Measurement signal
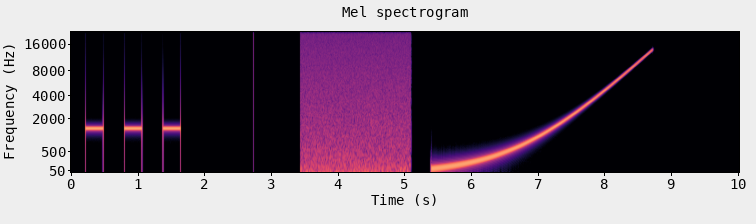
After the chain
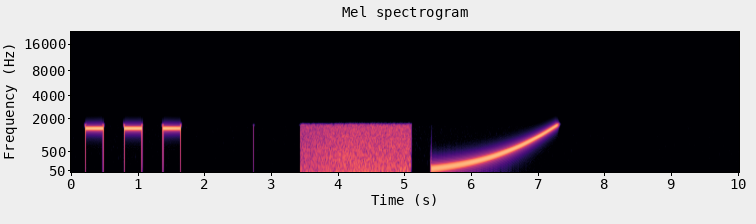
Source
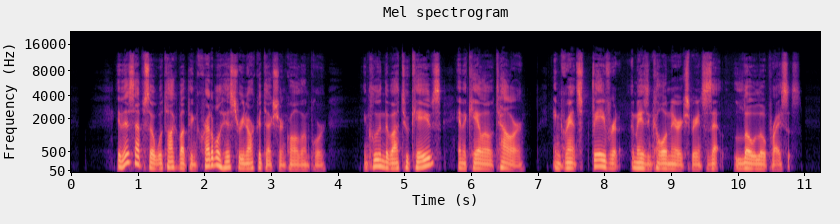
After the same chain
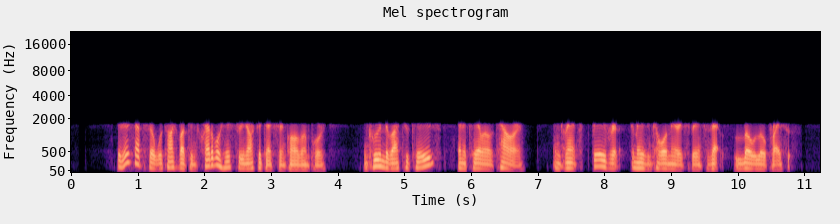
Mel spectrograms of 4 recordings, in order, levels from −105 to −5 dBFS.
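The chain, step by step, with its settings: vocal rider within 4 dB 0.5 s; brick-wall FIR low-pass 1600 Hz; low shelf 170 Hz -7 dB; gain +5.5 dB

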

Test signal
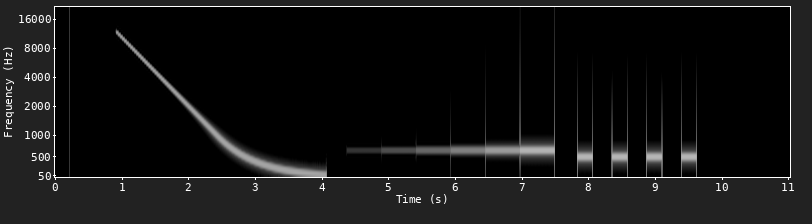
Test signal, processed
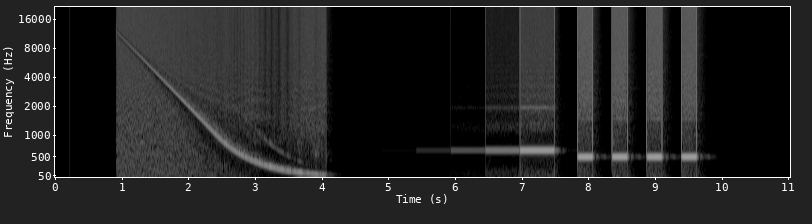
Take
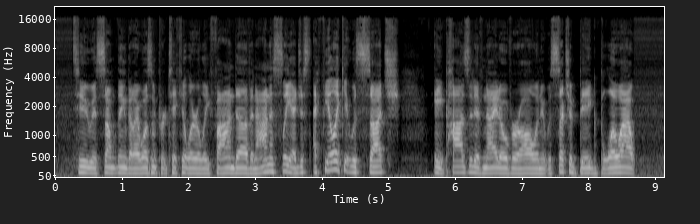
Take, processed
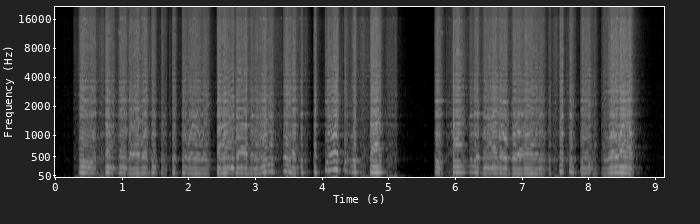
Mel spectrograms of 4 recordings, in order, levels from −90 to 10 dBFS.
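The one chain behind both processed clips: spectral whitening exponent 0.1; two-slope reverb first 0.59 s, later 1.6 s, from -27 dB, DRR 9.5 dB; power-law curve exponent 1.4; gain -2.5 dB

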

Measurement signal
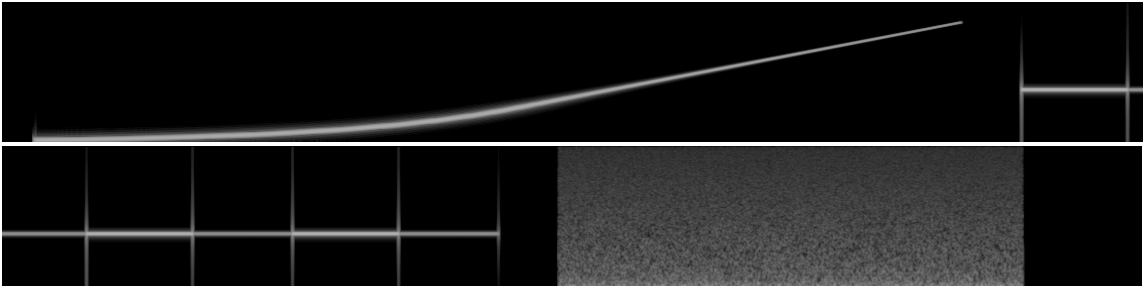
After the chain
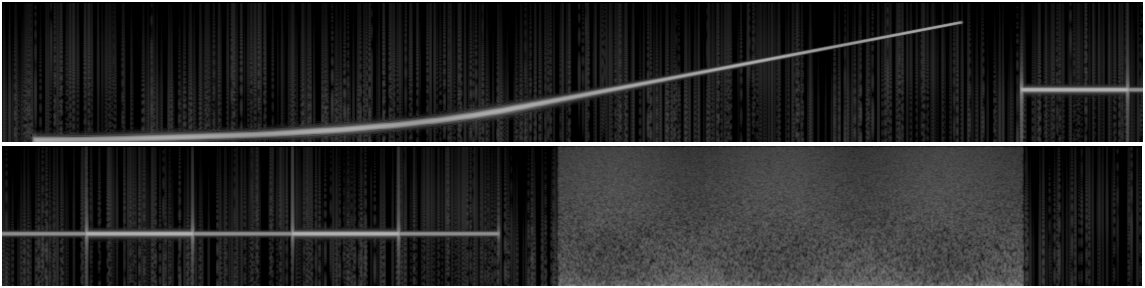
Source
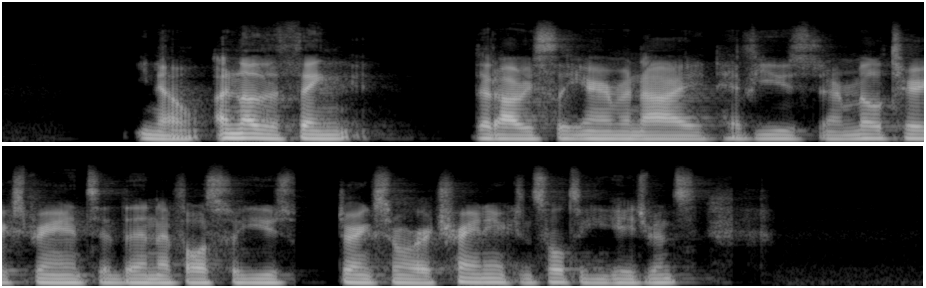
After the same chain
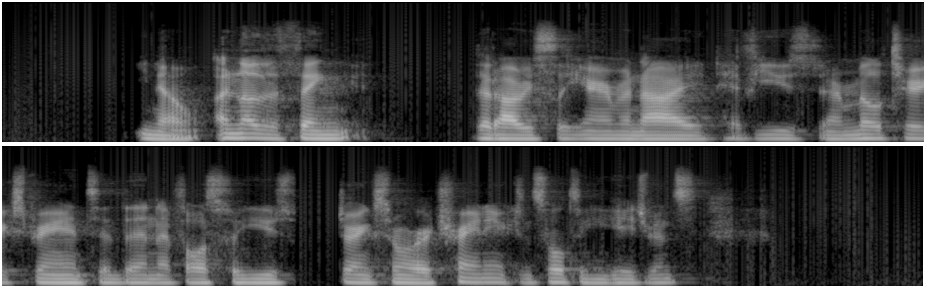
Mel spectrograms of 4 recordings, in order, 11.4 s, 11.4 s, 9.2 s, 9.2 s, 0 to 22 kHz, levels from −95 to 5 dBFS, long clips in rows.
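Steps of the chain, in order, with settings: high shelf 2300 Hz +8 dB; crackle 120/s -39 dBFS; harmonic tremolo 1.2 Hz, depth 50%, crossover 1800 Hz

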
